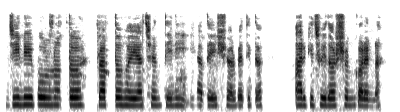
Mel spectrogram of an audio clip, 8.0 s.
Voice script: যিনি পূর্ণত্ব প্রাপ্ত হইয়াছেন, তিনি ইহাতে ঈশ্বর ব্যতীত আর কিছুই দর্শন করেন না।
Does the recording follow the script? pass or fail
pass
